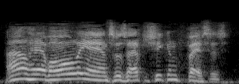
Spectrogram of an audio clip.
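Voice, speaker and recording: A man's voice: high-pitched, big pitch swings, normal speed, sharp tone, voice pushed up, full character voice. A man playing a cocksure, hasty homicide lieutenant with brash, snappy talk in an old radio detective drama. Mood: brash, certain. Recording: dull old-time radio recording.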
